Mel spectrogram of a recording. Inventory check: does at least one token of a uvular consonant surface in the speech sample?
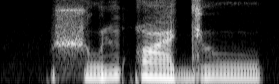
yes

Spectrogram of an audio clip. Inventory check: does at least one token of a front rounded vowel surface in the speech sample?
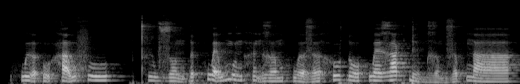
no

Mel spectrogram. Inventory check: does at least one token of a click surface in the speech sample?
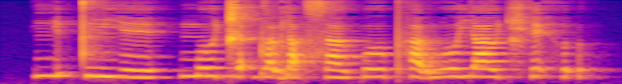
no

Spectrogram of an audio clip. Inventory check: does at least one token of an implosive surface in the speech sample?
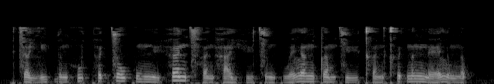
no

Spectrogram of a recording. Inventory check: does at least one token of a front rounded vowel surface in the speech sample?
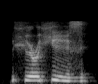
yes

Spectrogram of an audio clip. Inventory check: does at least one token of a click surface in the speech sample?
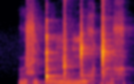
yes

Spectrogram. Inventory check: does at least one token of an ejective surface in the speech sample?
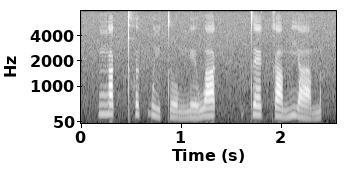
no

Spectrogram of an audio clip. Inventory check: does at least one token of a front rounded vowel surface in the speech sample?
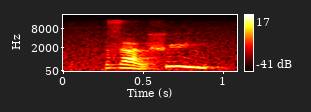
yes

